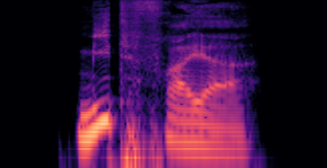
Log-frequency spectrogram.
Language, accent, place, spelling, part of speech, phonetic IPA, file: German, Germany, Berlin, mietfreier, adjective, [ˈmiːtˌfʁaɪ̯ɐ], De-mietfreier.ogg
- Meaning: inflection of mietfrei: 1. strong/mixed nominative masculine singular 2. strong genitive/dative feminine singular 3. strong genitive plural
